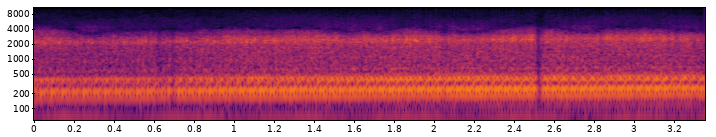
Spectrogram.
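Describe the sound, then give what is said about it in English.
A car engine drones as the driver steps on the gas on a rainy drive through lonely Allegheny country, a loud, steady hum with layered tones that holds throughout. “He hallooed at me this time. Hello! Hello! I stepped on the gas like a shot.”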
